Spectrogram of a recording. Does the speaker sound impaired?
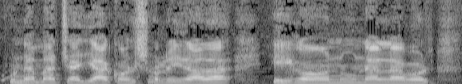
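Yes: cerebral palsy, mild.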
